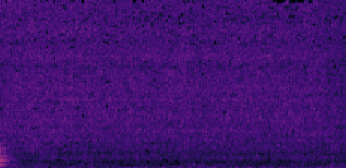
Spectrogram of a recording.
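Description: Tomatoes sautéing in a pan give a steady, even hiss and sizzle, close and moderately loud, with no voices.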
